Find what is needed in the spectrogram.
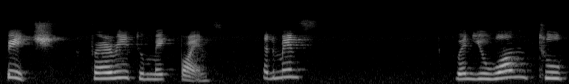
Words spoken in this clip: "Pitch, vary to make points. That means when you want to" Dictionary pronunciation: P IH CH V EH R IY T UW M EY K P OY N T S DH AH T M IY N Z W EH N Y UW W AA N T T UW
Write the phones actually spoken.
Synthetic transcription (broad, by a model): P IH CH F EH R IY T UW M EY K P OY N T S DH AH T M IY N S W EH N Y UW W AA N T T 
